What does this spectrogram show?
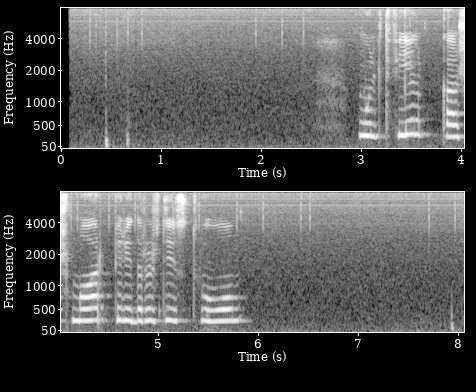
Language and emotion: Russian, sad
